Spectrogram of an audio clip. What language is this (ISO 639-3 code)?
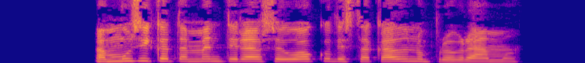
glg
